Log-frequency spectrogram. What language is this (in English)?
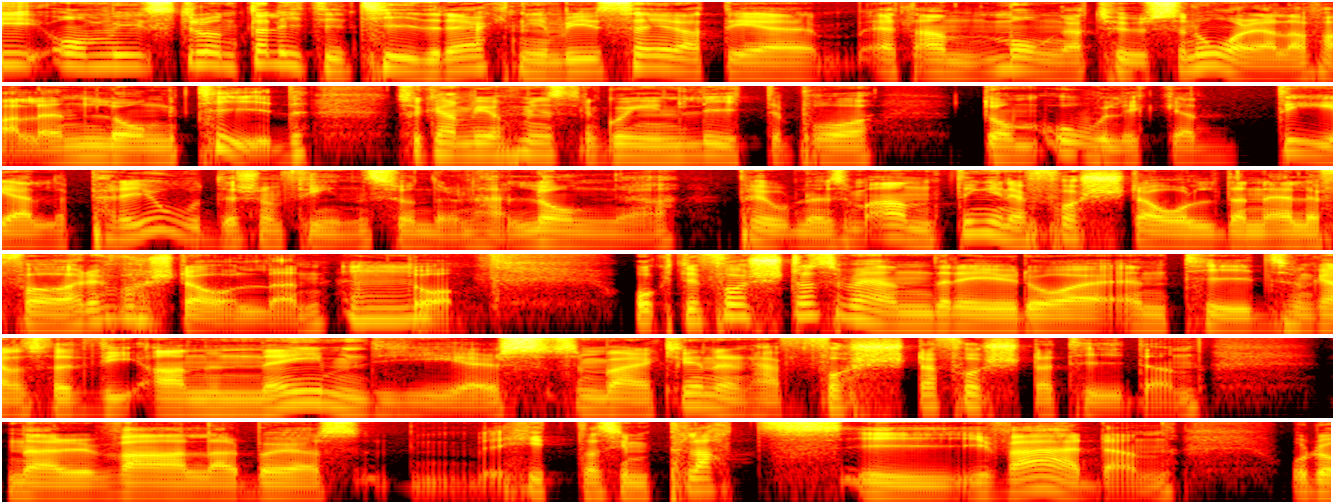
Swedish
